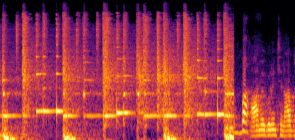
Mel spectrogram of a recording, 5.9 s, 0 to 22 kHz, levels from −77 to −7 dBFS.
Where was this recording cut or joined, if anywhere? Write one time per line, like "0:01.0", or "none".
0:04.7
